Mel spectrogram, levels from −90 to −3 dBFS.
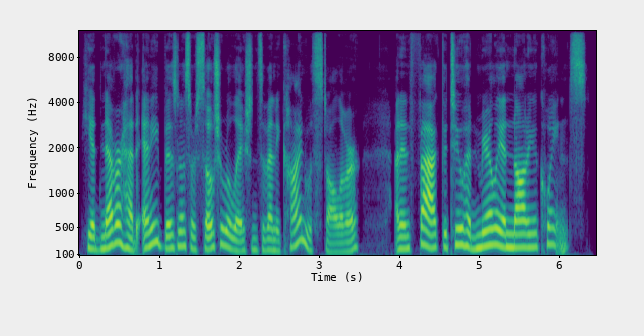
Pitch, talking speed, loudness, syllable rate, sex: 195 Hz, 225 wpm, -20 LUFS, 6.8 syllables/s, female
